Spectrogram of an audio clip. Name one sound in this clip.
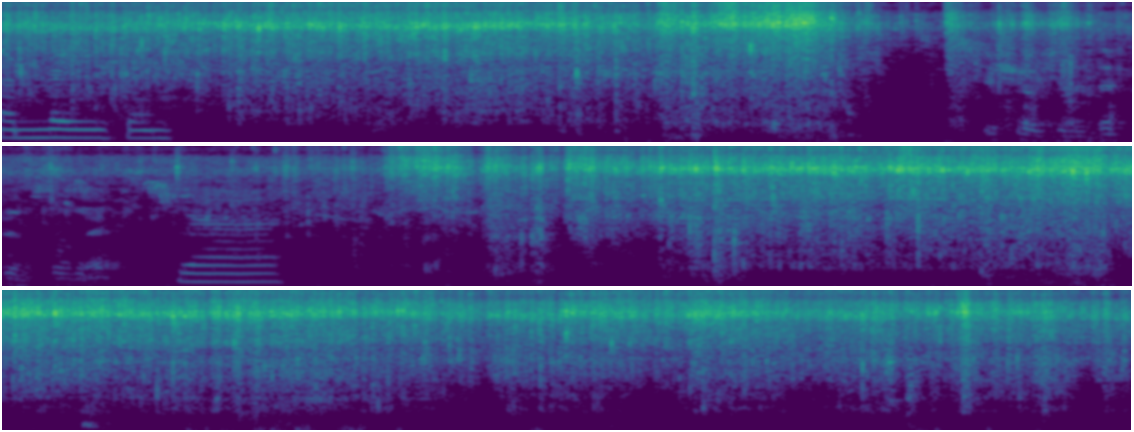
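Water pours from a watering can and splashes against a wall.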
